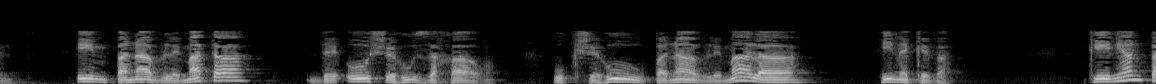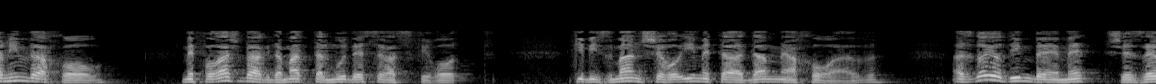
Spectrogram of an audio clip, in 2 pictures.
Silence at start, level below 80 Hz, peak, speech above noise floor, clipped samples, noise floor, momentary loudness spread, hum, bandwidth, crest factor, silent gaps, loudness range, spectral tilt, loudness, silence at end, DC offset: 0 s; -52 dBFS; -4 dBFS; 46 dB; under 0.1%; -67 dBFS; 11 LU; none; 5 kHz; 18 dB; none; 3 LU; -8.5 dB/octave; -22 LUFS; 0 s; under 0.1%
